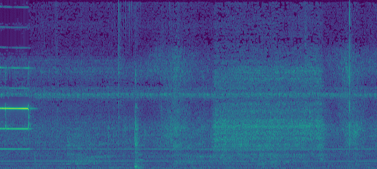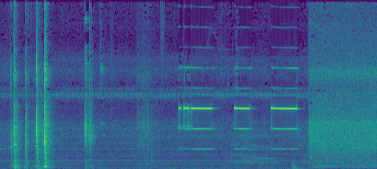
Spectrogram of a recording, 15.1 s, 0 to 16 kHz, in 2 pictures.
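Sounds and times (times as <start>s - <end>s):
multimeter continuity beeps: 0.0s - 0.8s, 11.1s - 13.6s.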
